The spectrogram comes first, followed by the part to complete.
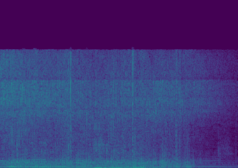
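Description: Battery-powered string trimmer running with a steady whirring buzz, fading gradually toward the end.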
